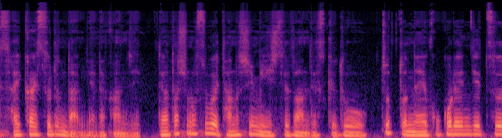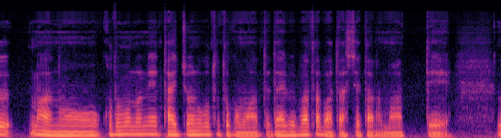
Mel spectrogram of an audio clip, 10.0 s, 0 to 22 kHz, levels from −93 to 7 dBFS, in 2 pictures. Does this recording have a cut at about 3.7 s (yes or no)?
yes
